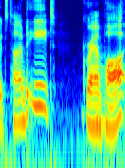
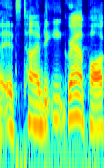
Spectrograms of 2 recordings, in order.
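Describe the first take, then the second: First: There is a pause before Grandpa. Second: It runs on without a pause before Grandpa.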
